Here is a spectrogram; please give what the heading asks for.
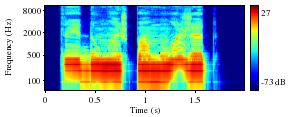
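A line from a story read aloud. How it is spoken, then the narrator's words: Said uncertainly. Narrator (Russian): неуверенно произнесла Мариэль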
